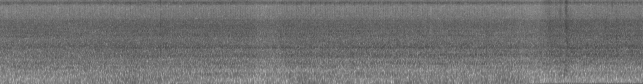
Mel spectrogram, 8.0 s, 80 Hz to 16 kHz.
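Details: 2016 Honda CR-V while driving: rough, gritty grinding from rear brakes worn metal-on-metal with rotor damage and uneven pad wear, caused by dirty, unlubricated guide pins, not a seized caliper.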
